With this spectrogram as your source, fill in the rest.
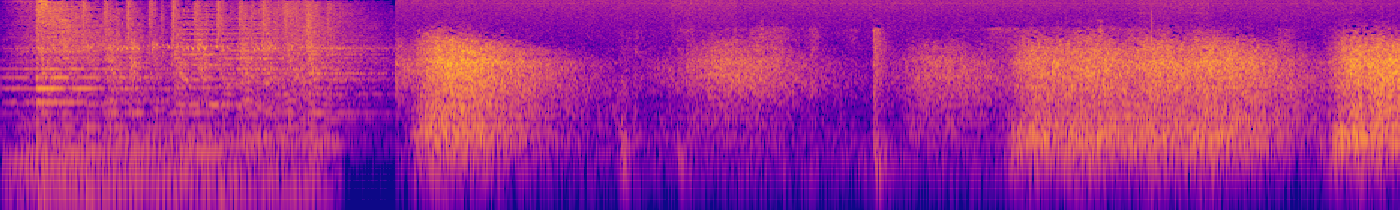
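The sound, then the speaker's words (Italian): Gunfire recorded during a coordinated double terrorist attack in Tehran: after a short passage of music, a few sharp, isolated bangs cut through loud, rushing noise, with no talk. “Sentite l'audio degli spari, dell'attacco terroristico oggi in Iran, un doppio attacco in realtà, coordinato”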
